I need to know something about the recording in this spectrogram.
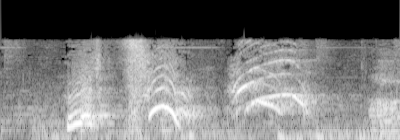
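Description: High-pitched shrieks of surprise from women: two loud cries that each rise and fall in pitch, about half a second in and again just past the middle, with a short exclamation near the end.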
